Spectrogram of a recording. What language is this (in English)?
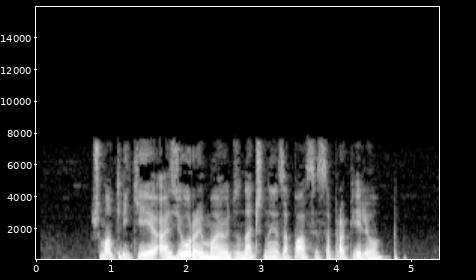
Belarusian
